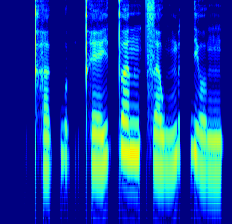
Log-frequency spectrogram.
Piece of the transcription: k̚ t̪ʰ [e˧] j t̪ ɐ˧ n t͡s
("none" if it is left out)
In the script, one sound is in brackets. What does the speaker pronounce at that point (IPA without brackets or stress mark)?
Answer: e˨˥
